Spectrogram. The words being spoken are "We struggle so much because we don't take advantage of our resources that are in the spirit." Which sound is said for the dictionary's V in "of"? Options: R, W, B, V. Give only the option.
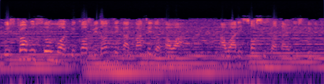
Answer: W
